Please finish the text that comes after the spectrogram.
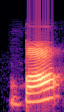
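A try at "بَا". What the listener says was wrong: Ba, well done. Don't pronounce it for too long because we only want to pronounce it for 2 seconds, okay?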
